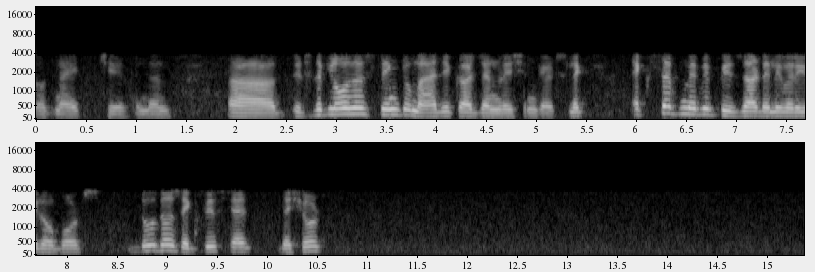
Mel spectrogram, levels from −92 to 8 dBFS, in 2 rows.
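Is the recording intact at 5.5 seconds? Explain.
No. At 5.5 seconds the speech carries AMR narrowband mobile codec damage, which runs through the entire clip. The codec samples at 8 kHz, so nothing above 4 kHz survives, and it rebuilds the voice from a vocal-tract model excited by a few pulses per 5 ms subframe. The damage is plainly audible, with a buzzy, synthetic, band-limited quality that fits a low mode around 7.4 kbps.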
